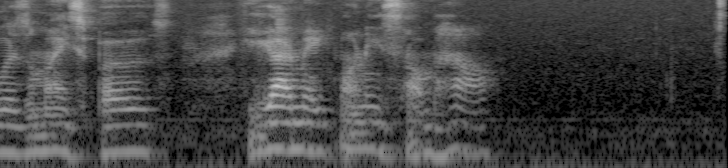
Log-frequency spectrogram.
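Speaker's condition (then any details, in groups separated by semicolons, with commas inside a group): Brain injury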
